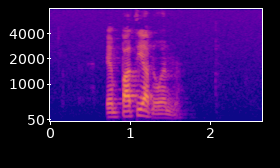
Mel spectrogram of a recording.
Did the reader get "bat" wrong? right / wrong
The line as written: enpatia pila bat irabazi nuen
wrong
